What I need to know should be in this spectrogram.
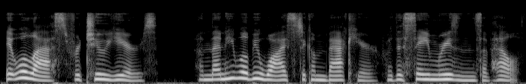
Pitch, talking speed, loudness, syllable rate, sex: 215 Hz, 250 wpm, -18 LUFS, 5.1 syllables/s, female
